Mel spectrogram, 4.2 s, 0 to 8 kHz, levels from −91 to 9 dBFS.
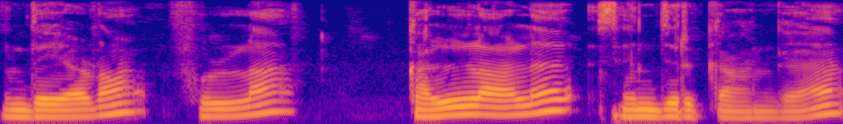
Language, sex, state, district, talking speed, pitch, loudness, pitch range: Tamil, male, Tamil Nadu, Nilgiris, 70 wpm, 130 Hz, -16 LUFS, 120-165 Hz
